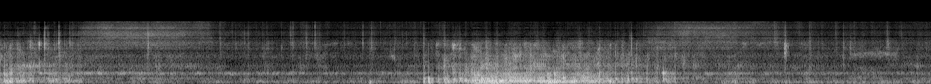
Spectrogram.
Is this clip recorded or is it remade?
remade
